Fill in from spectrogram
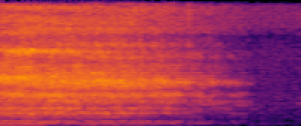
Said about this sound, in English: So smell the roses, blow out the candles is a good technique to teach your kids. Deep breath through the nose.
